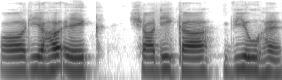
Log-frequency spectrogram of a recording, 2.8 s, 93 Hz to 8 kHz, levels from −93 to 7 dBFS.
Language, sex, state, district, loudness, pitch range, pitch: Hindi, male, Himachal Pradesh, Shimla, -18 LUFS, 160-170 Hz, 165 Hz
